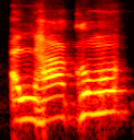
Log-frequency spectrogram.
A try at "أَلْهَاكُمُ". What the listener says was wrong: അല്ല, അൽഹാക്കുമു മാത്രം പറയുമ്പോൾ അൽഹാക്കും എന്നാണ് പറയേണ്ടത്. മീമിന് എന്താ? സുക്കൂനാണ്. ലക്കും, ലക്കും ദീനിക്കും എന്ന് പറയുമ്പോൾ എന്ത് പറയുമ്പോൾ ലക്കും, നിങ്ങൾക്ക്. അതേപോലെ അൽഹാക്കും, നിങ്ങളെ അശ്രദ്ധരാക്കി.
